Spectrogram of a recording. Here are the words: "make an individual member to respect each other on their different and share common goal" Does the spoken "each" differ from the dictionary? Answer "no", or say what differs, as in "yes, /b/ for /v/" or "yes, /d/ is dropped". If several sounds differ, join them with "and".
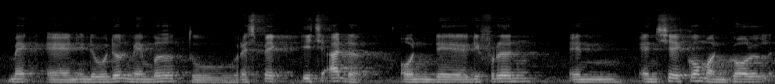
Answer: no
